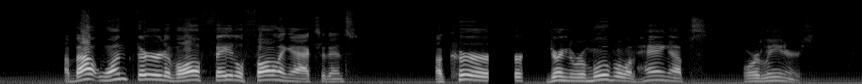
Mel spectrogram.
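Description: A playback stall begins at 4.87 s: the sound cuts off mid-flow and stays silent for about 0.27 s, until 5.16 s. The likely cause is the player running out of buffered data, or its output thread being blocked, so nothing reached the output until it recovered.

Time-compressed catch-up follows from 5.16 to 5.68 s. The player works off its backlog by cutting out small fragments and cross-fading the remainder, so the audio runs at 1.5 times normal speed. It sounds hurried and keeps its original pitch.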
